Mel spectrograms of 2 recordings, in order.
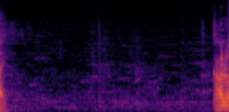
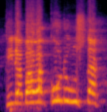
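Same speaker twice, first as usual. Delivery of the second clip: higher, louder complaining congregant; 11 semitones higher, 9 dB louder than usual. Acted. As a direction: fuss like a worried worshipper. Jamaah bertanya kepada ustaz. (jamaah mengeluh, suara tinggi)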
